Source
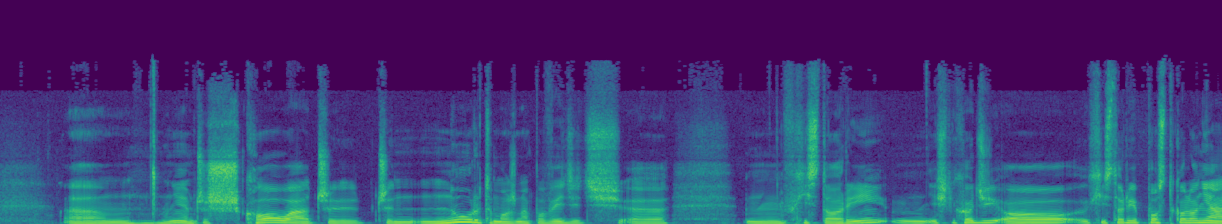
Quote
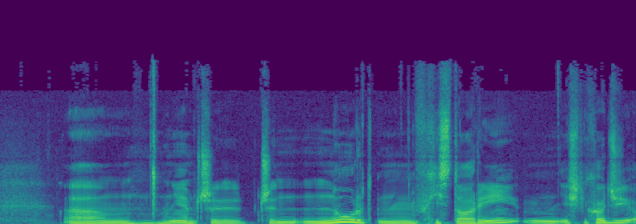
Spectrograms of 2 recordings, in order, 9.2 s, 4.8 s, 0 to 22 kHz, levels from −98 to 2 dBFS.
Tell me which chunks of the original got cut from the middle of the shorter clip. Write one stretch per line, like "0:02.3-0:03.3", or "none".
0:01.5-0:02.3
0:03.6-0:05.5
